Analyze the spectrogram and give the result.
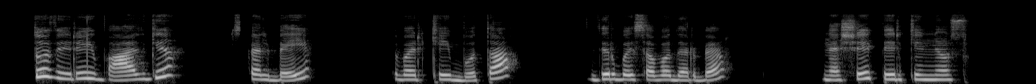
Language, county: Lithuanian, Vilnius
